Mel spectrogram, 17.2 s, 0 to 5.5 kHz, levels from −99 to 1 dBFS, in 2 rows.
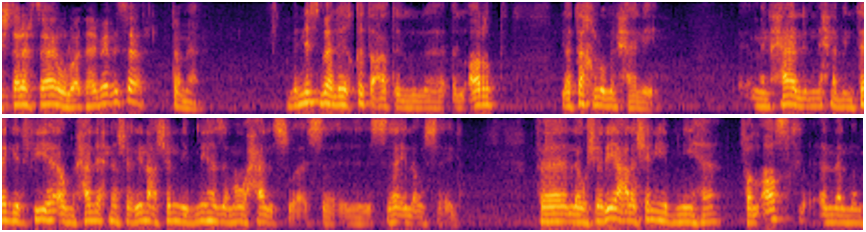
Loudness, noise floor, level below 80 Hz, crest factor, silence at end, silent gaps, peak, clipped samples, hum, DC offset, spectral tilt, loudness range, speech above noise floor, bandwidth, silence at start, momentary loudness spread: -20 LUFS; -55 dBFS; -54 dBFS; 20 dB; 0 s; none; -2 dBFS; under 0.1%; none; under 0.1%; -6.5 dB/octave; 4 LU; 36 dB; 5.4 kHz; 0 s; 13 LU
